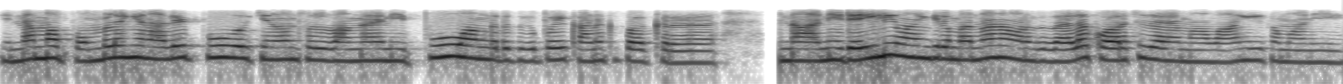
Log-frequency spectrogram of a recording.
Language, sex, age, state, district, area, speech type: Tamil, female, 18-30, Tamil Nadu, Ariyalur, rural, conversation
